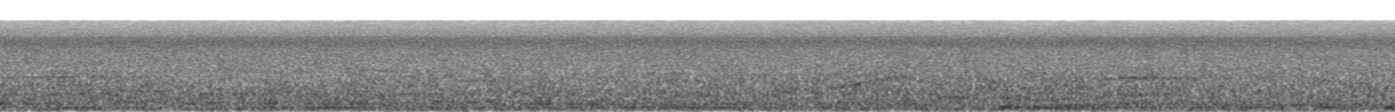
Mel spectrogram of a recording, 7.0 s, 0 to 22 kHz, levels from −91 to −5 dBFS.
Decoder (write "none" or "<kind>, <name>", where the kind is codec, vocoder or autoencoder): vocoder, BigVGAN v2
